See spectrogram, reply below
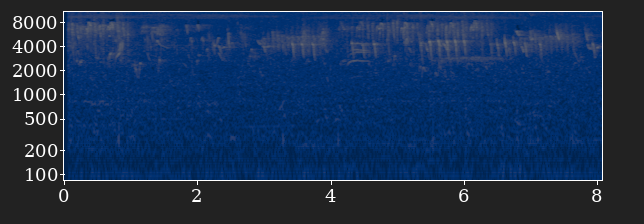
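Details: Cinnamon-chested bee-eaters (Merops oreobates) at Kibuye, Rwanda, in March 2013, give soft, high chirping and rolling trilled notes in quick, uneven succession, several calls overlapping against a faint outdoor hiss.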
